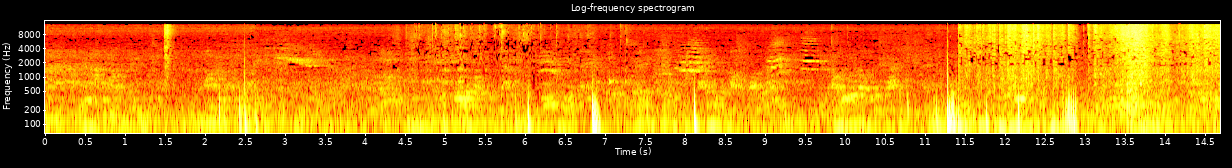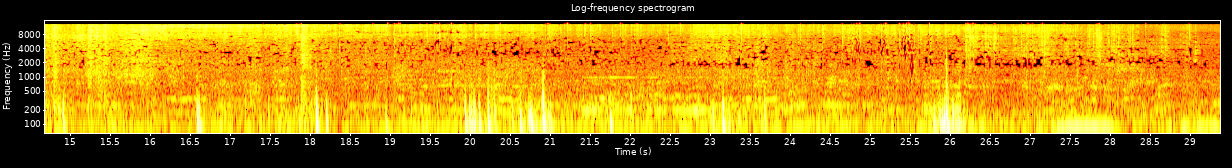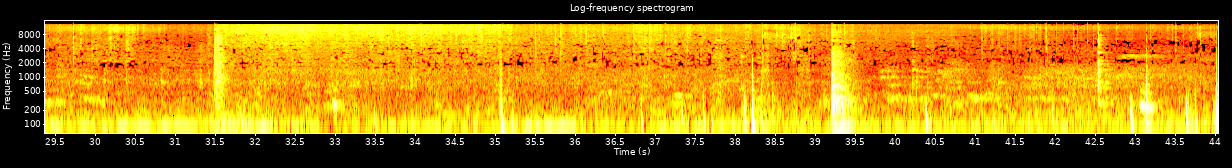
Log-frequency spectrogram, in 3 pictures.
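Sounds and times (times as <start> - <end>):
flatbread sizzling in oil: 4.3 - 6.7, 11.4 - 44.0.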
